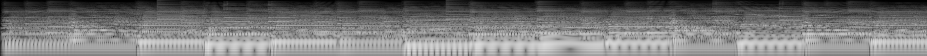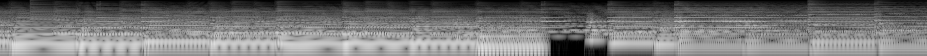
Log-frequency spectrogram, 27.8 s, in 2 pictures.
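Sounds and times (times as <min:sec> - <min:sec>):
bandoneon: 0:00.0 - 0:27.8.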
